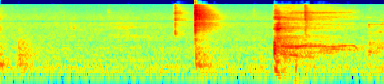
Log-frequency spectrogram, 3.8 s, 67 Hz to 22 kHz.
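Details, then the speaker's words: Scorpion Super Stinger snowmobile with a CCW 400 reed-valve engine, sitting 20+ years, after its points were cleaned: two sharp, crisp spark snaps about a second apart. Strong ignition spark. "hopefully you guys can hear that that was a nice snap dude"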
